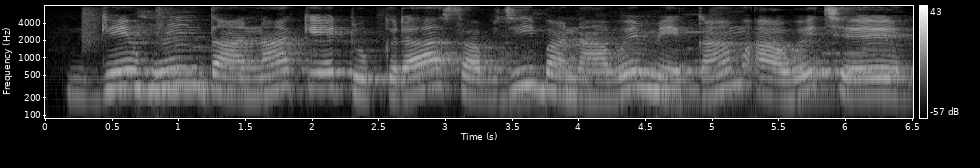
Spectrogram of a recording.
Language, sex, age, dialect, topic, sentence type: Maithili, female, 56-60, Angika, agriculture, statement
